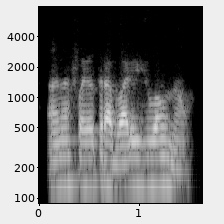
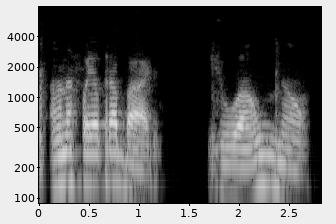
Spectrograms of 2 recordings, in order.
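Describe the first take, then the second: First: Only a very short pause separates the clauses. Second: A longer pause separates the two clauses. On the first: The speaker calls it wrong. "se eu falar com uma vírgula, vai ficar assim" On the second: The speaker calls it right. "No ponto e vírgula já tem que dar uma respirada um pouquinho maior"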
